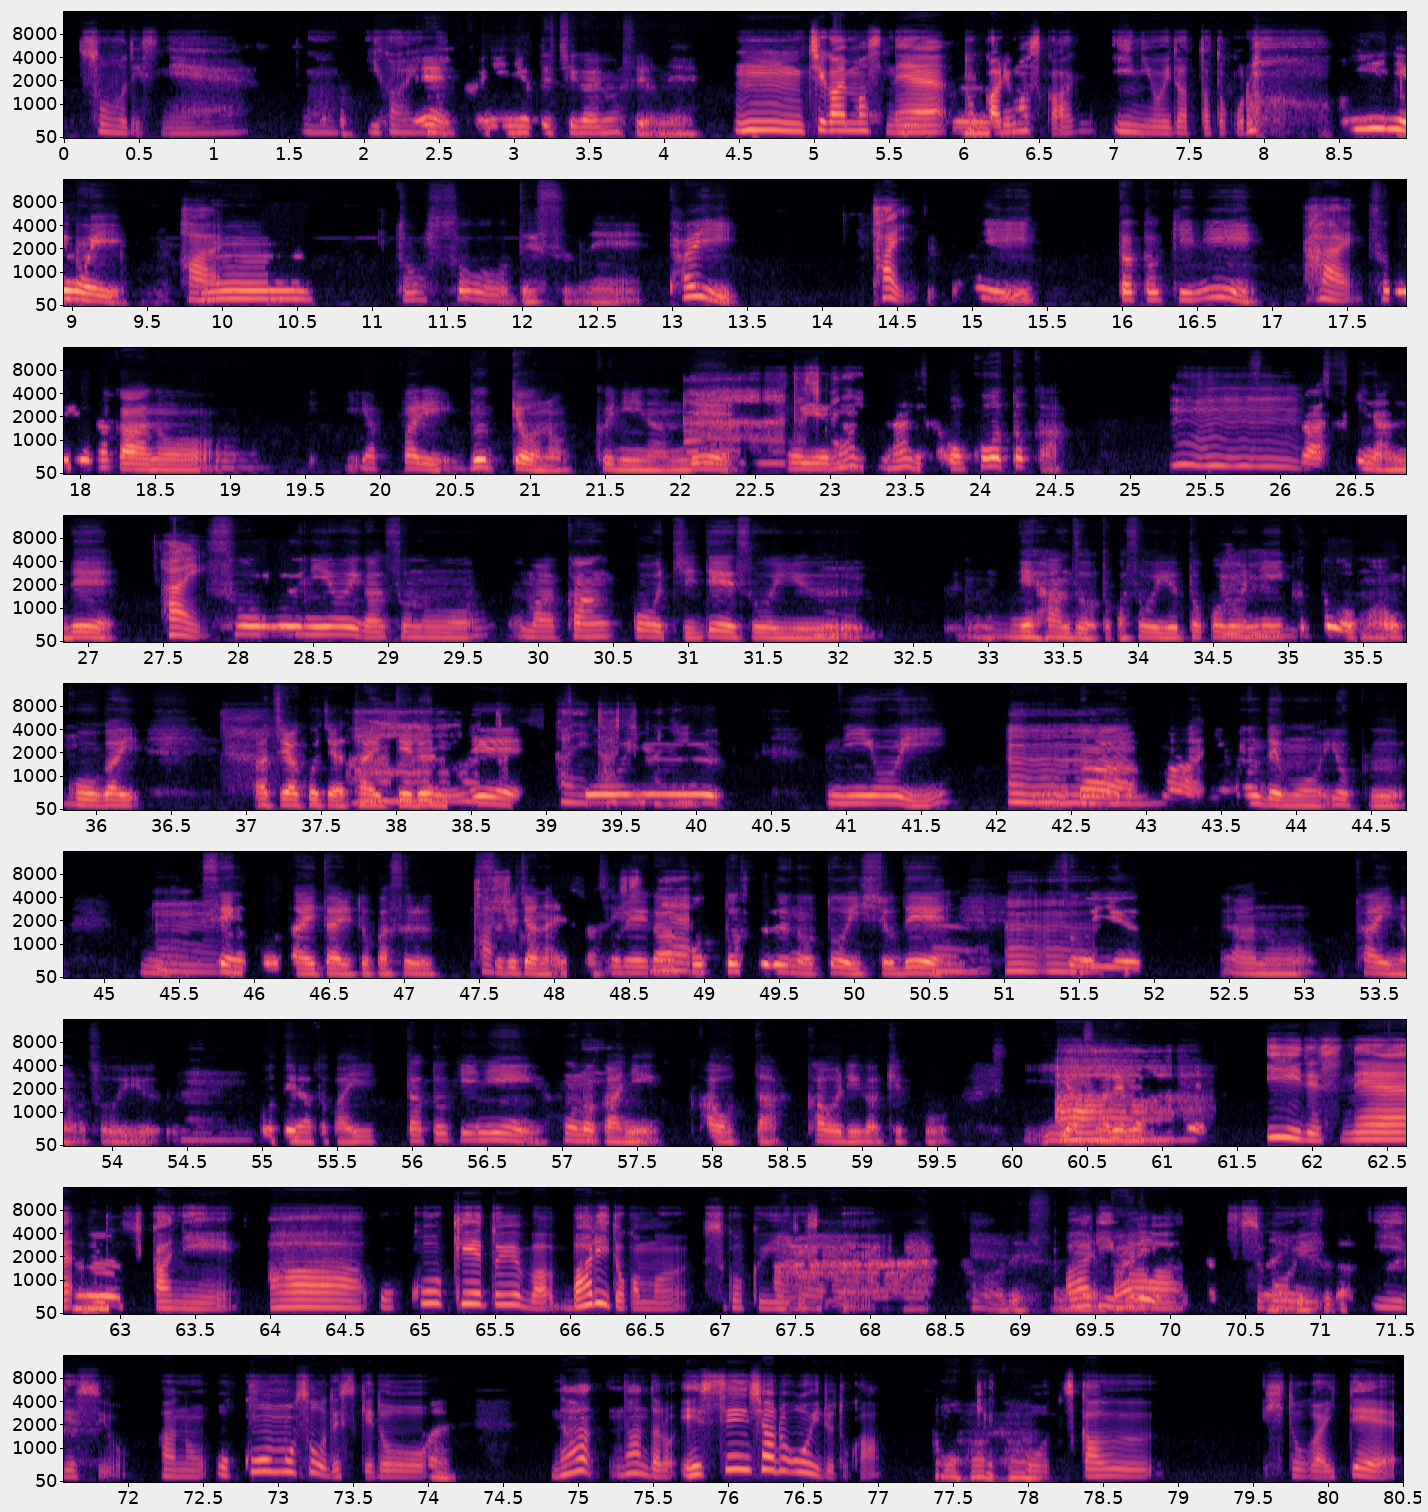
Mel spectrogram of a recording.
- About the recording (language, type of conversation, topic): Japanese, unstructured, 旅行中に不快なにおいを感じたことはありますか？
- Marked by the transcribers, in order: static; unintelligible speech; distorted speech; chuckle; unintelligible speech; unintelligible speech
